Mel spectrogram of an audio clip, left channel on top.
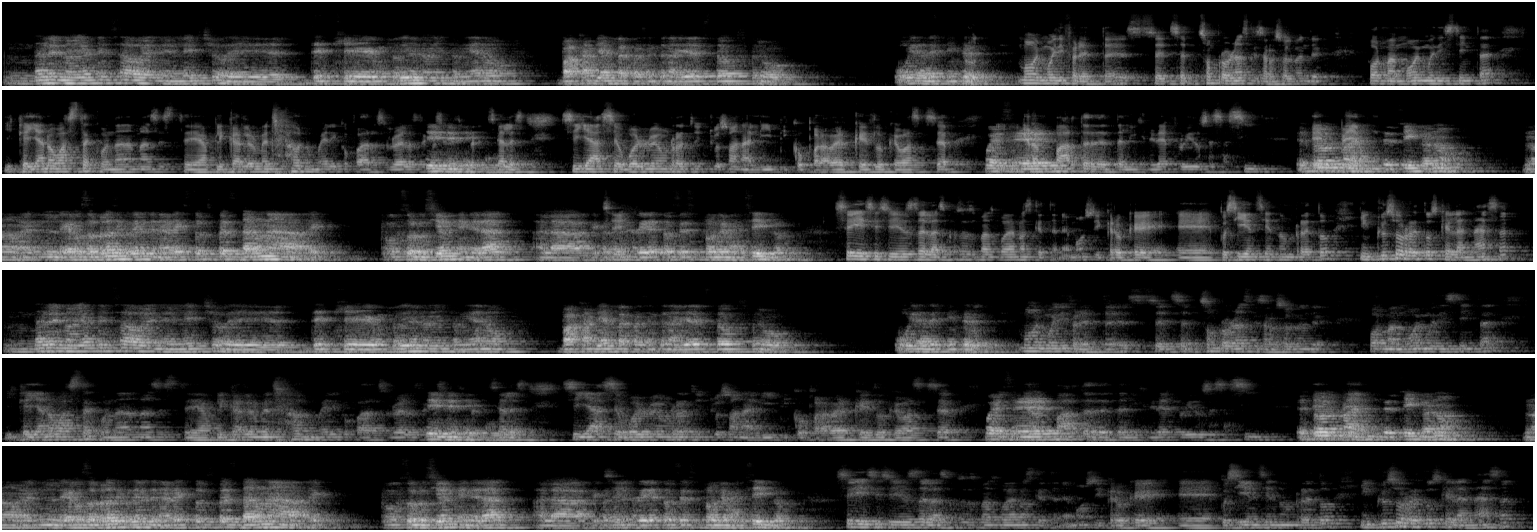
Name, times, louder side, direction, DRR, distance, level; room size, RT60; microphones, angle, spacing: voice 1, 0.0-5.1 5.5-7.8 8.9-9.8 19.6-20.4 25.2-25.9 28.3-29.9 30.5-33.9 34.4-38.5, equal, 35° left, -8 dB, 0.5 m, -22 dB
voice 2, 10.2-13.2 13.7-19.9 20.3-27.9 28.4-29.2 36.7-36.9 39.0-45.7, left 3 dB, 90° left, 7 dB, 0.3 m, -29 dB
2.5 x 2.4 x 2.4 m, 0.79 s
head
